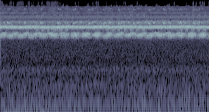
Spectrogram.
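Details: Insects chirping in a dense, steady chorus, with several high, shimmering trilled bands running unbroken throughout and a faint low hum underneath.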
